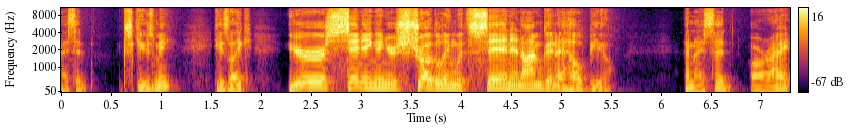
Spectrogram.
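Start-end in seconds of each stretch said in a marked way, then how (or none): 2.3-5.5 play-acted big booming voice, pitched up. The speaker quotes a man talking to him in his office: imitating a booming voice. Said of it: "he had a very booming voice".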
